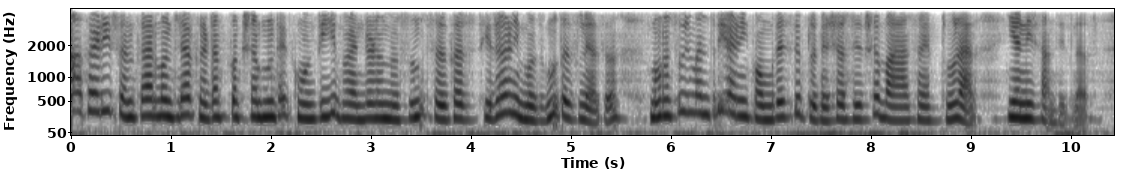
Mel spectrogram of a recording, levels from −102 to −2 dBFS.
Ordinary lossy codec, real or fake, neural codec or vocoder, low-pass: none; fake; autoencoder, 22.05 kHz, a latent of 192 numbers a frame, VITS, trained on many speakers; 3.6 kHz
